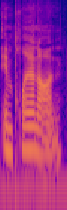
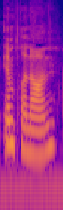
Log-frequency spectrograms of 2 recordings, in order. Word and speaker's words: Implanon: Today we have one on the market called Implanon, or as some people pronounce it, Implanon.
